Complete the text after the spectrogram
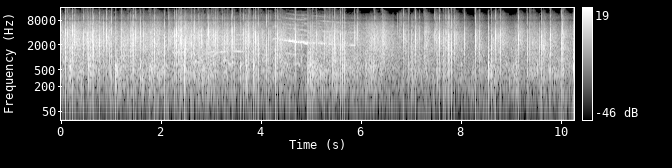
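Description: Firecrackers sputter and pop on a street nearby.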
